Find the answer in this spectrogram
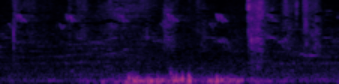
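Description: Small birds chirping faintly in the background, a few short high chirps spread through the moment, with soft low thuds near the middle.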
